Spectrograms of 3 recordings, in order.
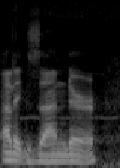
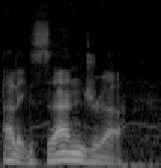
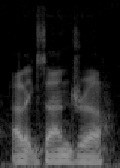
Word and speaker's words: Alexandra: spotlight on alexandra alexandra making sure that i pronounce her name properly she's not alexander i am alexander she is alexandra alexandra barnett uh she is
